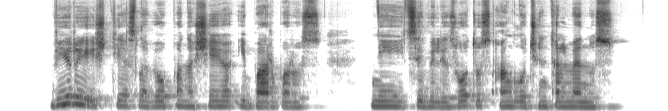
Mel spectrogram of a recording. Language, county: Lithuanian, Panevėžys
